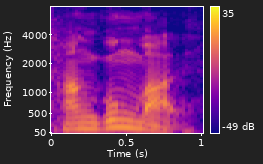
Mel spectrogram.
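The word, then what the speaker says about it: 한국말: we're messing with also says that if a one of these stops follows is followed by a nasal the stop turns into a nasal so korean becomes hangung mal so if you're telling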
